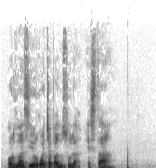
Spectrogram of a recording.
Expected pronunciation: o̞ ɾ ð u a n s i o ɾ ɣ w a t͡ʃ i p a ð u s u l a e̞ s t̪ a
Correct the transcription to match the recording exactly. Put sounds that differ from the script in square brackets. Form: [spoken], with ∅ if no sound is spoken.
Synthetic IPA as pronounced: o̞ ɾ ð u a n s i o ɾ ɣ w a t͡ʃ [a] p a ð u s u l a e̞ s t̪ a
